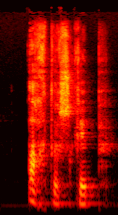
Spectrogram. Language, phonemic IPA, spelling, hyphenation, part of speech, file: Dutch, /ˈɑx.tərˌsxɪp/, achterschip, ach‧ter‧schip, noun, Nl-achterschip.ogg
- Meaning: the aft, the back portion of a ship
